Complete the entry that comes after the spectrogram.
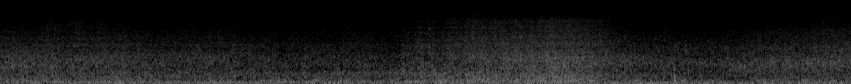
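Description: Steady rushing noise, like surf or wind, that swells a little about five seconds in.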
